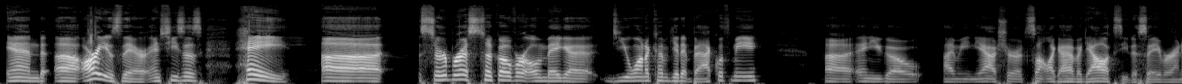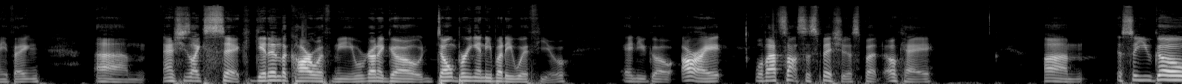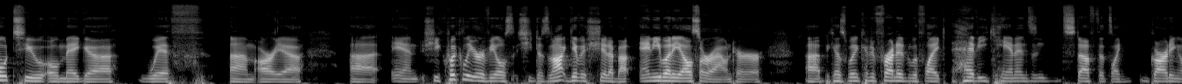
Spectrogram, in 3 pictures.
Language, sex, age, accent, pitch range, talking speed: English, male, 30-49, American, 130-165 Hz, 190 wpm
